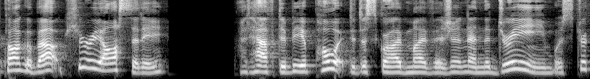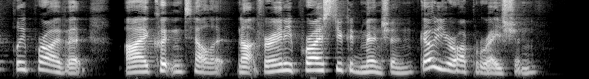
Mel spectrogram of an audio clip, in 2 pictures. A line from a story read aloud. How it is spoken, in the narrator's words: laughed the harvester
